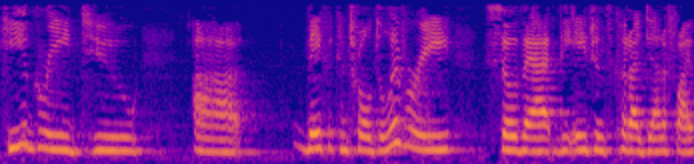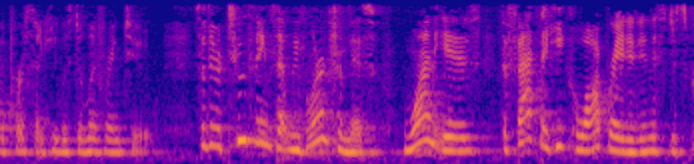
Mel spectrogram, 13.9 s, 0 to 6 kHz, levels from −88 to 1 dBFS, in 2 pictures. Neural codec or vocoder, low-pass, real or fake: none; 5.4 kHz; real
